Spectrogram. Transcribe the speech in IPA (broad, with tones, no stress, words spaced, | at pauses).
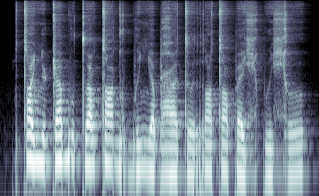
tˤo˦ ʎɤ˨ʈa˦bo˨ t̪o˦ʎtˤɤ˦ ɡʊ˨bə˦ ʎa˨bʕa˨tɤ˨rɤ˦ tˤɤ˦pæ˨çʊ˨pɯ˦ çɤ˨˦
